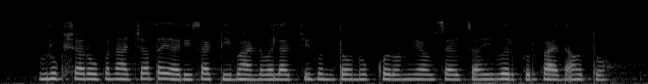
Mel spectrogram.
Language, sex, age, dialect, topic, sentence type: Marathi, female, 18-24, Standard Marathi, agriculture, statement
